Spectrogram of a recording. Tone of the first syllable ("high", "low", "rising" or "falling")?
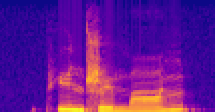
falling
